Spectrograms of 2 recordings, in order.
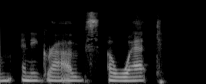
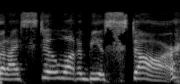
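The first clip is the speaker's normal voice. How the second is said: put-on drunken yelling, higher; 6 semitones higher than usual. Retelling a drunken night of self-pity, imitating own drunken yelling. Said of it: "just got drunk and just started yelling".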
